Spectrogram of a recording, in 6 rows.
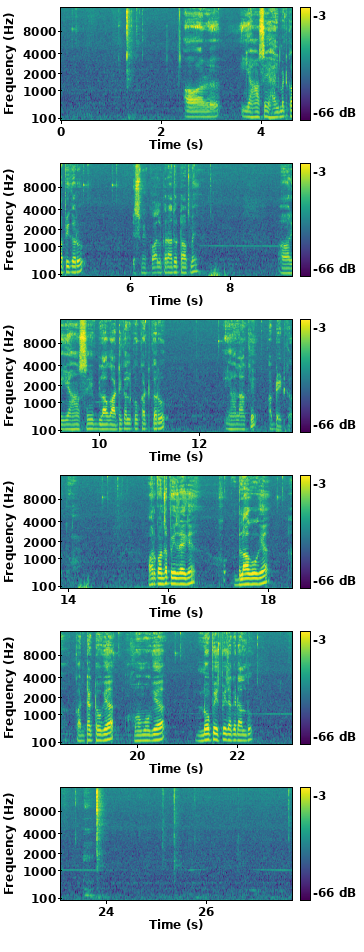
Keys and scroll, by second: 1.6 ctrl+v, 4.8 ctrl+c, 6.6 ctrl+Home, 7.6 ctrl+v, 10.2 ctrl+x, 13.3 ctrl+v, 13.6 ctrl+s, 27.2 ctrl+Home.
